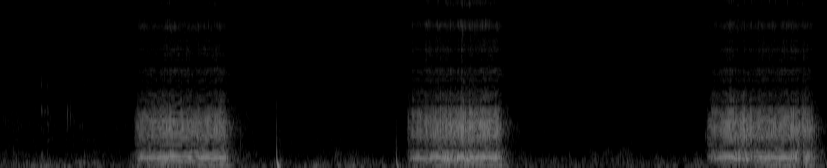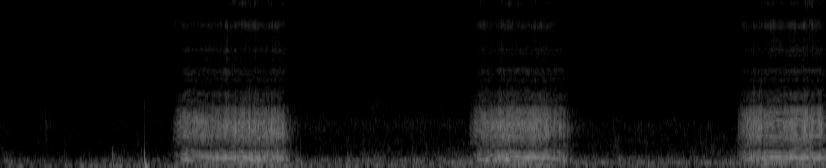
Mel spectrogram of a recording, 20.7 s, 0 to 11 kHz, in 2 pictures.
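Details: Sleeping Boston Terrier puppy snoring loud, nearly waking herself: regular rasping snores about every 3.5 seconds, roughly 17 breaths a minute, quiet between.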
